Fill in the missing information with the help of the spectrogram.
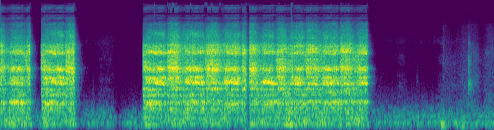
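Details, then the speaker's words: Large-breed dog with loud harsh inspiratory stridor and upper airway obstruction sounds, most likely from laryngeal paralysis, though other causes still need ruling out. "that's the typical typical patient um a larger large breed dog typically older labador Retriever and this dog most likely has lenial paralysis that's most likely the reason for the upper Airway Strider and sounds of obstruction that you're hearing"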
